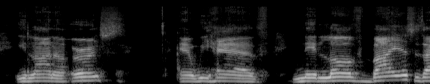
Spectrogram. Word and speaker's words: Nilov's Bias: It's Nilov's Bias. Northeast Loves Bias. Nilov Bias. Yes. Any loves, so like Northeast, right?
